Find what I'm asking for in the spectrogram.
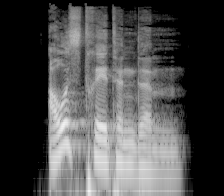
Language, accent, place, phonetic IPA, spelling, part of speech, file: German, Germany, Berlin, [ˈaʊ̯sˌtʁeːtn̩dəm], austretendem, adjective, De-austretendem.ogg
- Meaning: strong dative masculine/neuter singular of austretend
